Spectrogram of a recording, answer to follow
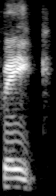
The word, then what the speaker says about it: fake: শব্দের শেষে ই থাকলে ই এর উচ্চারণ হয় না। যেমন NAME, নেইম, নেইম, COME, খাম, TAKE, টেক, FAKE, ফেক।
